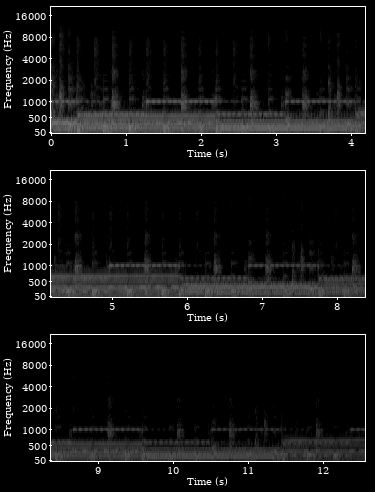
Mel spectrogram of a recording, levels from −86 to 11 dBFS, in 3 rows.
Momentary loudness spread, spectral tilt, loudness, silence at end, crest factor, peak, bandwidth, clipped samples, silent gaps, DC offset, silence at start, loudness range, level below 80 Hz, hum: 12 LU; -7 dB/octave; -53 LUFS; 0 s; 16 dB; -36 dBFS; 16 kHz; under 0.1%; none; under 0.1%; 0 s; 10 LU; -66 dBFS; none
